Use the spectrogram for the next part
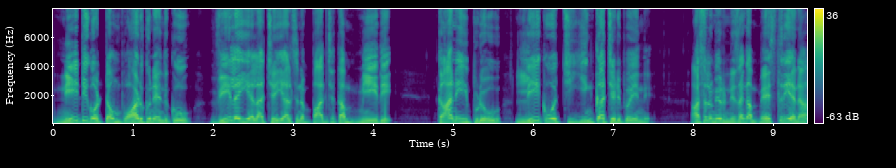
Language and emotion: Telugu, angry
